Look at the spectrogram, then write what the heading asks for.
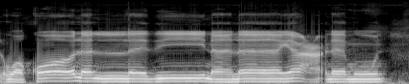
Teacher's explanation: Pada lafal waqala di sini lafal huruf qof dipanjangkan sepanjang dua harakat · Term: mad thbi'i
